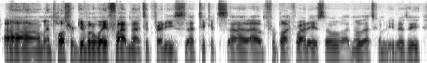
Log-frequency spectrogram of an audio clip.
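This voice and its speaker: An American man with a gruff voice hosts a casual livestream, talking in a rambling, off-the-cuff way and swearing casually. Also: fairly low pitch, flat delivery, fairly quick, darkish tone, dry recording, clean studio sound. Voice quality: gruff, self-described Cookie Monster voice. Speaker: host of a pop culture livestream show. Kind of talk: casual livestream chat, question and answer.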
